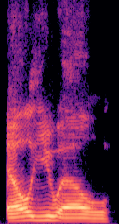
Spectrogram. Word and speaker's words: Louisville: I lived with a bunch of people in New York who were from that city, and it's actually pronounced Louisville. So it's essentially like LUL-VUL.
